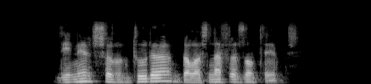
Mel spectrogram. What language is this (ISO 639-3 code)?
cat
